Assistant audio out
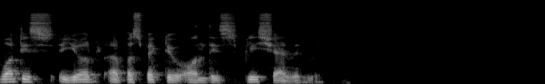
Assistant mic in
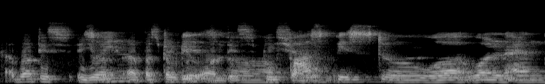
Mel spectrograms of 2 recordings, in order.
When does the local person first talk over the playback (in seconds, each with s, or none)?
0.8 s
